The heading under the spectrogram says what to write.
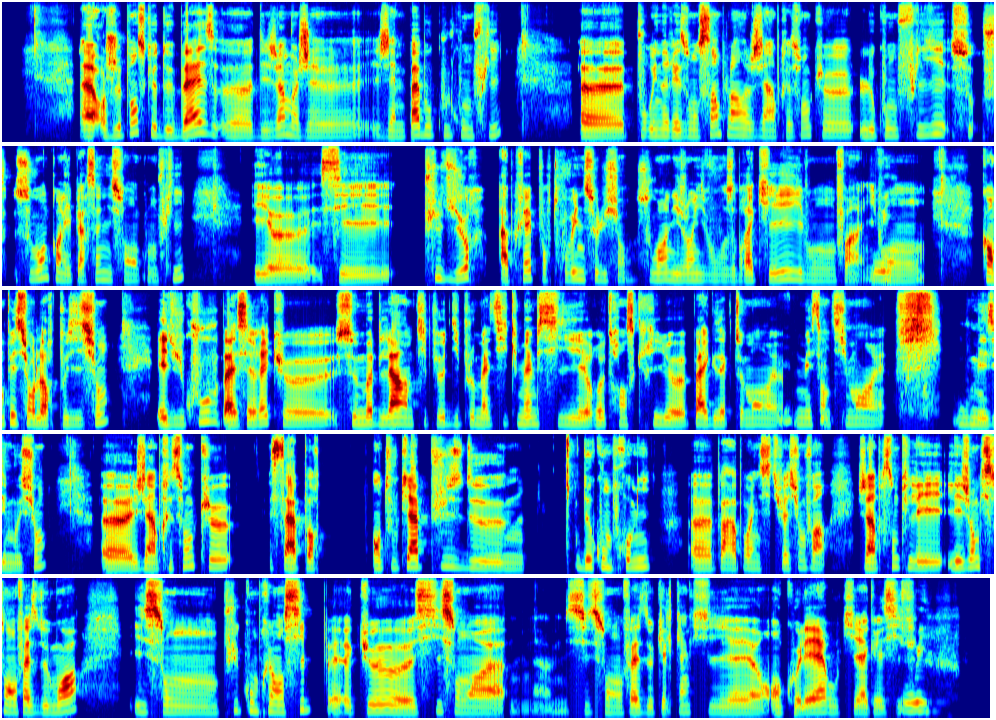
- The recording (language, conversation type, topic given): French, advice, Comment décrire mon manque de communication et mon sentiment d’incompréhension ?
- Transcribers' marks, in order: throat clearing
